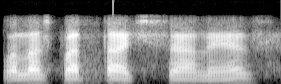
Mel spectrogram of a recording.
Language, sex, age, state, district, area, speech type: Kashmiri, male, 18-30, Jammu and Kashmir, Budgam, rural, conversation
